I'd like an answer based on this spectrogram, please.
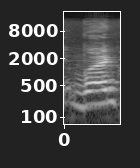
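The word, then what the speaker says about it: buoyant: बॉयंट word का मतलब प्रसन्नचित या खुश होता है, इसका मतलब जो होता है। इसका प्रोनाउंसिएशन देखेंगे तो काफी मिलता जुलता हो रहा है बॉय से।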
